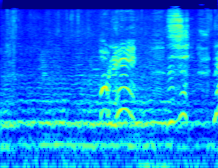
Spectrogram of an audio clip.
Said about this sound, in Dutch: Cooper, Helena en de andere wespenmensen zwermden het kasteel uit en volgden de geur van de zoetigheid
